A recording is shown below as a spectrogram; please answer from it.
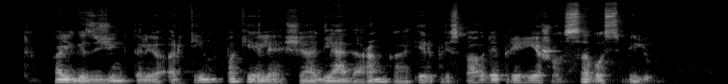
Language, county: Lithuanian, Vilnius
